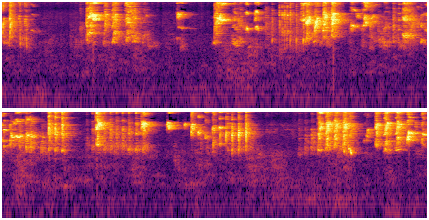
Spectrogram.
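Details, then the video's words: Caged lovebird colony chattering in ngekek style, an almost continuous run of high, rasping, trilled twitters broken by short gaps, with sharp squeaky chirps mixed in. "Lovebird ngekek di kandang koloni"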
